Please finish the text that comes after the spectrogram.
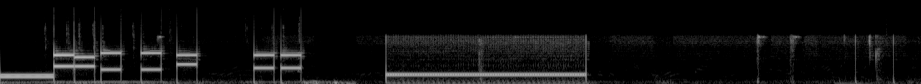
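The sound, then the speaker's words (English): A quick series of touch-tone dialing beeps in an uneven rhythm as a phone call to a woman is placed, then a single steady, loud ringing tone lasting about two seconds, followed by quiet line noise and faint clicks. “All right, let's call her.”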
